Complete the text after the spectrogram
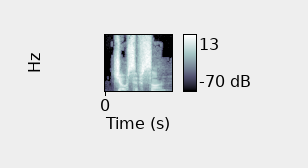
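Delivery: Joseph's son? dropped low and soft with a falling sneer; Joseph's son? low, quiet and falling with contempt; scornful put-down. Retold or imitated. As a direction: spit out "Joseph's son?" dismissively. Crowd turns contemptuous.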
